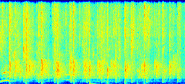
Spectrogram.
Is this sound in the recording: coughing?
no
